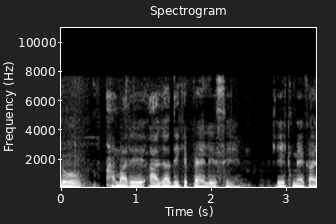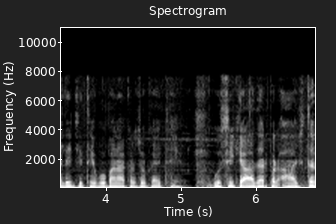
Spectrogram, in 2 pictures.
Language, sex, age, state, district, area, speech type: Hindi, male, 45-60, Madhya Pradesh, Jabalpur, urban, spontaneous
